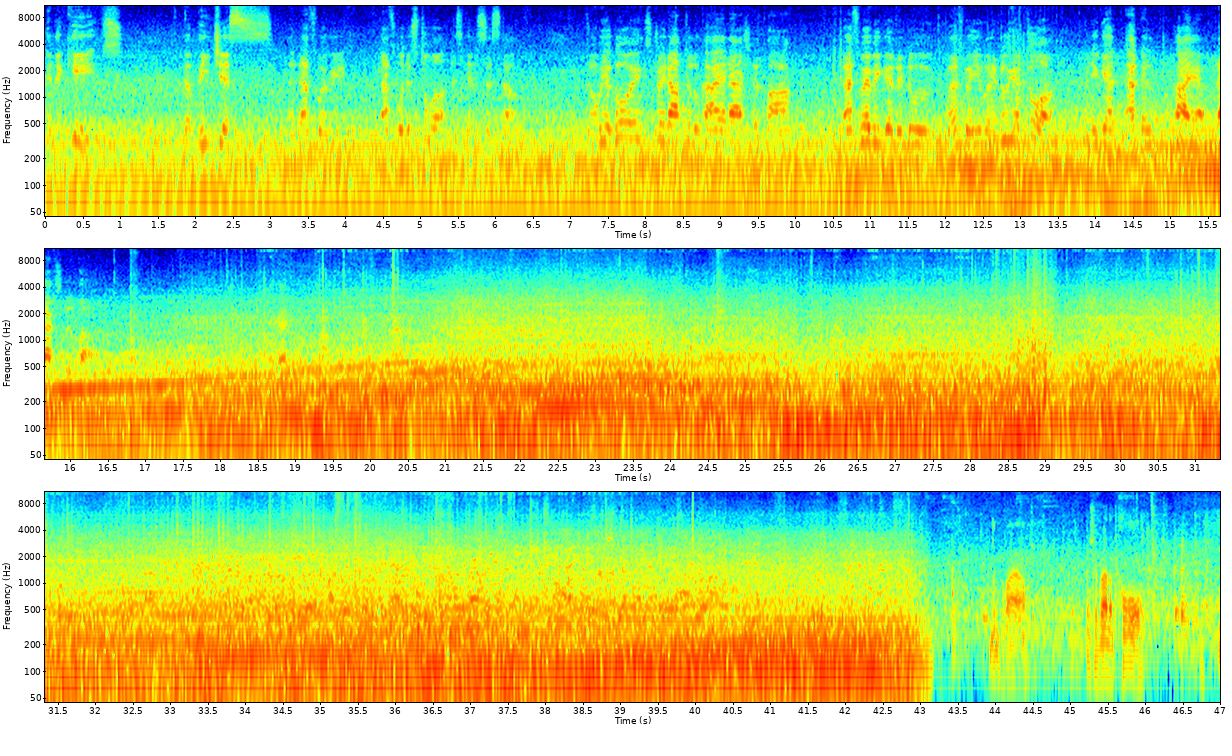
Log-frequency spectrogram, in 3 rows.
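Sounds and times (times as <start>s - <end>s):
bus engine and road noise: 0.0s - 47.0s
indistinct voices: 10.6s - 21.4s, 30.8s - 43.2s.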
